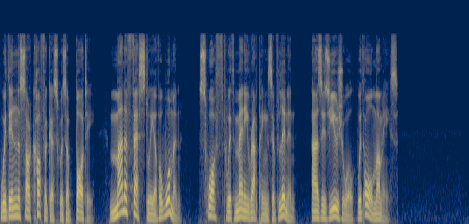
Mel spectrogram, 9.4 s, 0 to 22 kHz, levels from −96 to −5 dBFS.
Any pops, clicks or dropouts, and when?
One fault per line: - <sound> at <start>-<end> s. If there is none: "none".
none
